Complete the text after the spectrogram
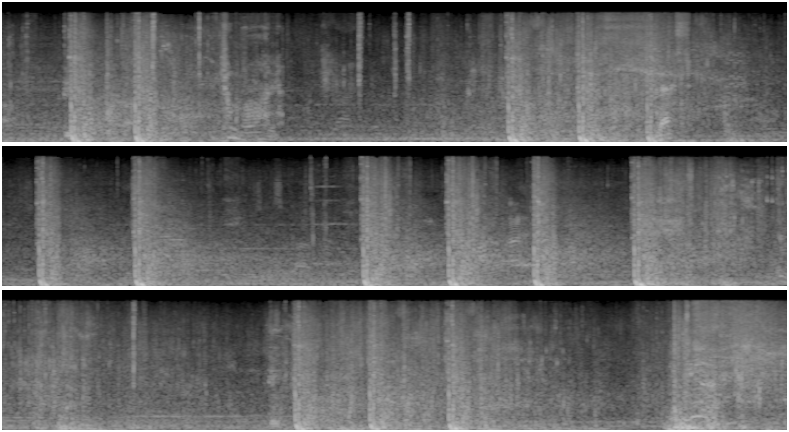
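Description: Pistol shots ring out sharply, one after another, with echoes.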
